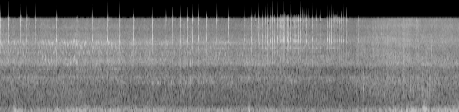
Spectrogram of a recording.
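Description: Spinning reel being wound in, ticking about four times a second, with a brief whir from the reel partway through; the ticking stops near the end. Wind buffets the microphone throughout.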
